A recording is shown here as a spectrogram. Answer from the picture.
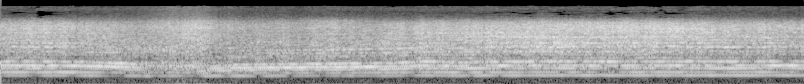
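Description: Steam locomotive whistle blowing one long sustained blast over a hiss of steam. Its tones dip and break briefly about a second in, then hold steady.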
